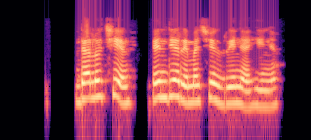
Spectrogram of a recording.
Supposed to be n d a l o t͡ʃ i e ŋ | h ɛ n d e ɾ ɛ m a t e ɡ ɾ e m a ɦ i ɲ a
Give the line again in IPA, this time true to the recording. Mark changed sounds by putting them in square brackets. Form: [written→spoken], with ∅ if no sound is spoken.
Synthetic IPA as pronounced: n d a l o t͡ʃ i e ŋ | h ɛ n d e ɾ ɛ m a [t→t͡ʃ] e [ɡ→ŋ] ɾ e [m→ɲ] a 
